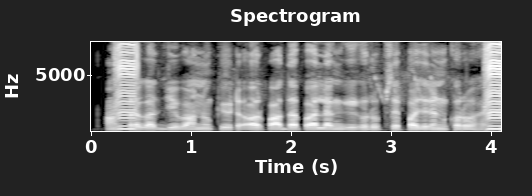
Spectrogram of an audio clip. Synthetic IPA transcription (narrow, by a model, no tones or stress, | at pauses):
ə̃nt̪əɾɡət̪d͡ʒiːʋaːnõkiʈʰɔːɾpaːd̪apaːlə̃ŋɡɪkɾuːpsepəd͡ʒəɾənkəɾoɦɛː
